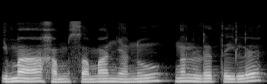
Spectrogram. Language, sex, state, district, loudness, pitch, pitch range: Wancho, male, Arunachal Pradesh, Longding, -17 LUFS, 135 Hz, 130-145 Hz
